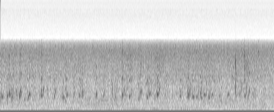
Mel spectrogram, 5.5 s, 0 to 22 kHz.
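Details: Skinny guinea pig Daisy with her babies from litter E2, born 2 August 2012, recorded 19 August 2012 at CHS Luna; soft, short squeaky notes repeat rapidly in irregular bursts over a steady low hum.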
